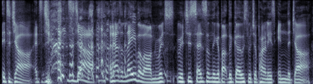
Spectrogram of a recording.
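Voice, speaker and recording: A man's voice: mid-range voice, fast. A young man from the north of England with a Yorkshire accent, a podcast guest telling joking, self-deprecating stories. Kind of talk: casual podcast chat.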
